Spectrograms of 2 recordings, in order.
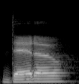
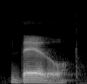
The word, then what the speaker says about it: dedo: It's definitely a softer sound than it is in English.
